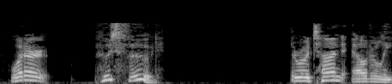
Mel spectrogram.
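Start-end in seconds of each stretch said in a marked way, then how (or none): 0.1-1.6 high, broken-off questions; astonished. A narrator's reading. Wife sees innkeeper holding a plate, astonished. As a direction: stumble from one surprised question to another. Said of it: "she said in astonishment".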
